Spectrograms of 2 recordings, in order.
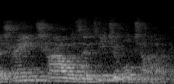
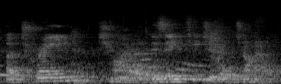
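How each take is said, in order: First: Said in the usual way. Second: Deliberate, spaced-out teaching delivery. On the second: Shown as a demonstration. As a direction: spell the maxim out word by word. Maxim repeated slowly for emphasis.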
